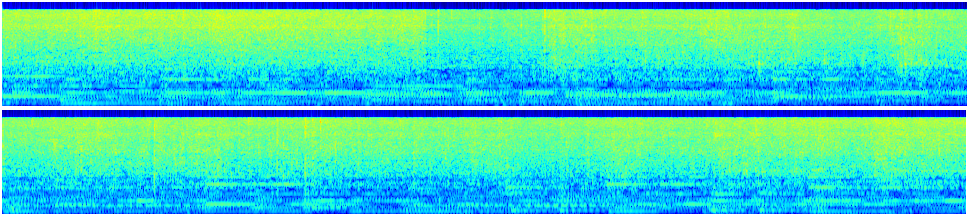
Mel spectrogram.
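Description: Fried rice with prawns and vegetables sizzling in a stainless steel pan while being turned over with a spatula, with a faint steady hiss of frying and light scrapes of the spatula. Background music plays underneath.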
